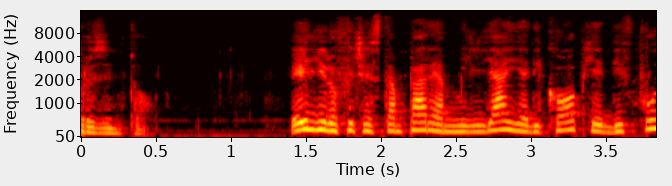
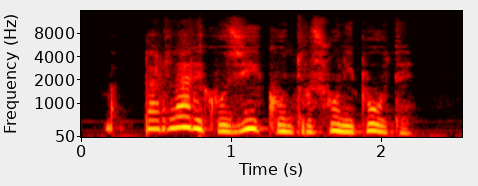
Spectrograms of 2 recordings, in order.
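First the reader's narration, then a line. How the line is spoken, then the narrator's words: Gentle reply. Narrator (Italian): rispondeva dolcemente Teresa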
